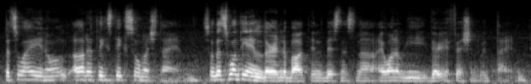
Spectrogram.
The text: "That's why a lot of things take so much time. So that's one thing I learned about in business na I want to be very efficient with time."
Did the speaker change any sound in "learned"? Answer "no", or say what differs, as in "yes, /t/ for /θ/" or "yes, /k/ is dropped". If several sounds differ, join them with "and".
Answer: no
